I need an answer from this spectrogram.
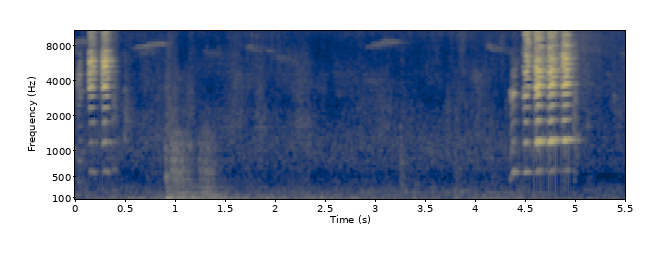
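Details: Joel, a goat kid less than an hour old beside his mother Penny, gives a brief high bleat, then after a quiet stretch with a thump and rustling, a longer quavering bleat.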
